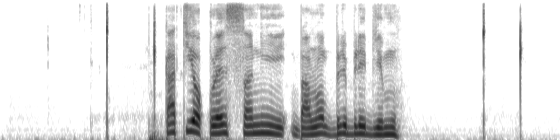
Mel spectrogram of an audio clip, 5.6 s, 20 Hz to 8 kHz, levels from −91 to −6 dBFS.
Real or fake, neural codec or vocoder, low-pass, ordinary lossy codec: fake; codec, 16 kHz, 2 kbps, FunCodec, trained on LibriTTS, 25 frames a second; 7.2 kHz; none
